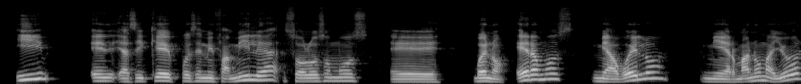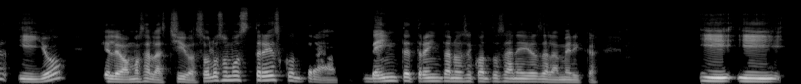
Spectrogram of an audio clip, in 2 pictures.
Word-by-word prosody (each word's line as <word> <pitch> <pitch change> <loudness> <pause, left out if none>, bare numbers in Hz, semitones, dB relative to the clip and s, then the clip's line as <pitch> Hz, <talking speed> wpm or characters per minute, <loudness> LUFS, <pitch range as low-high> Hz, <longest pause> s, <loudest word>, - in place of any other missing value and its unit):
Y 255 +6 +1 0.3
eh 160 -2 0
así 145 +1 -1
que, 170 0 +4
pues, 150 +1 -5
en 150 - 0
mi 145 -1 +2
familia 200 +9 +1
solo 150 0 0
somos 165 0 -4 0.2
eh, 120 -1 0 0.3
bueno, 145 -6 +2
éramos 245 +4 +3
mi 145 -2 0
abuelo, 230 - +3 0.3
mi 135 -2 -2
hermano 135 +8 +1
mayor, 205 - +1
y 125 -2 -3
yo, 240 - -2 0.3
que - - -2
le 125 -2 +2
vamos 120 +3 -2
a - - -2
las 105 -2 -4
Chivas. 105 -7 -5
Solo 160 +5 -2
somos 200 +1 -4
3 200 +1 +1
contra 155 -6 -7 0.4
20, 165 +4 0
30, 155 +1 -2
no 145 -1 -1
sé 150 - -7
cuántos 145 -1 -5
sean 140 -1 -3
ellos 130 -1 -2
del 125 - -3
América. 110 -1 -7 1.0
Y 310 0 +6
y 285 +1 +3
150 Hz, 155 wpm, -23 LUFS, 135-200 Hz, 1.0 s, Y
